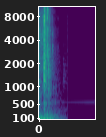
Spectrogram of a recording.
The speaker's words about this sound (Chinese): 然后门被重重的关上了。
